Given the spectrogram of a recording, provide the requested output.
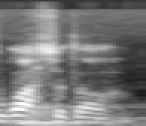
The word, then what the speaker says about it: Ouachita: it's washita baptist university get it right it's washable people it's washata henderson leads 25-9 the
